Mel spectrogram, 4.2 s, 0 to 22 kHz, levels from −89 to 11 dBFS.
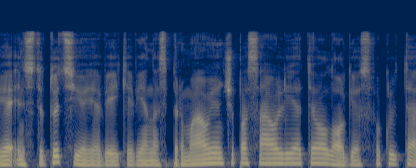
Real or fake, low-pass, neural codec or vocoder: real; 9.9 kHz; none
